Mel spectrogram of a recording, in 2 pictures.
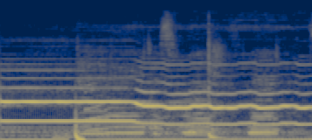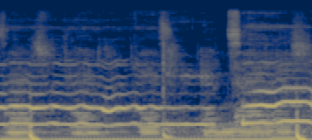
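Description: A female R&B singer holds one long note for about five seconds, its pitch stepping down slightly after a second or so, over a slow backing track with a deep kick drum about every second and a half. Near the end she moves into a new phrase.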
